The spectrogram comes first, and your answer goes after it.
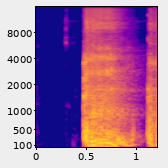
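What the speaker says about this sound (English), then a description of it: "I got a little bit of a coughing fit here." A harsh throat clearing and cough burst after a moment of silence, then a second cough starting at the end.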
